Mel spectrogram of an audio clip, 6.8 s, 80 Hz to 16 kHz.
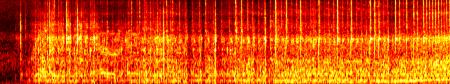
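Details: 2017 Murray 21" mower, Briggs & Stratton 450E, after cleaning the clogged carburetor's bowl inlet, just washed and sat a day: catches within half a second into a steady even beat with slight speed drift; blade brake stops it quickly, no smoke, running normally.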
